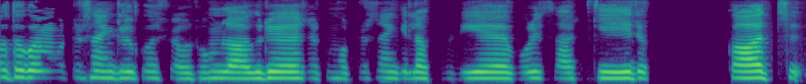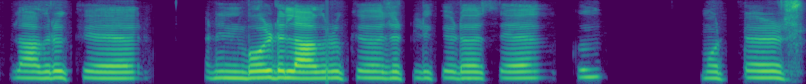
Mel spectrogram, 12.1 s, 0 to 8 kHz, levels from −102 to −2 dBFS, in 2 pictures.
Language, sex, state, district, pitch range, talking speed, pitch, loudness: Rajasthani, female, Rajasthan, Nagaur, 220-230 Hz, 155 wpm, 225 Hz, -27 LUFS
